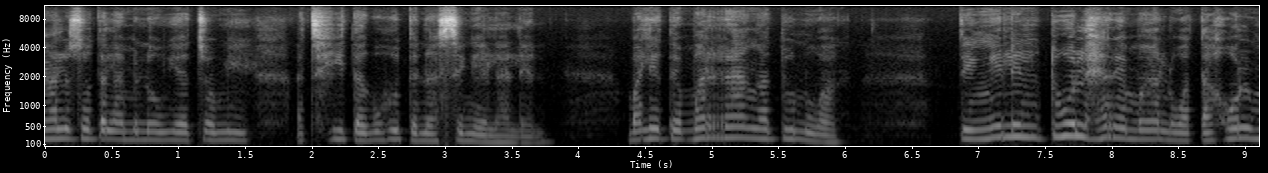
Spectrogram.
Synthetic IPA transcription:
aluso̞t̬alamino̞ɡiat͡ʃo̞miat͡ʃi̥hitaɡuɦute̞nasiŋe̞lale̞̰n | baliete̞maɾɾaŋatunuak̚ | tiŋilintuolɦe̞ɾe̞maloataho̞l

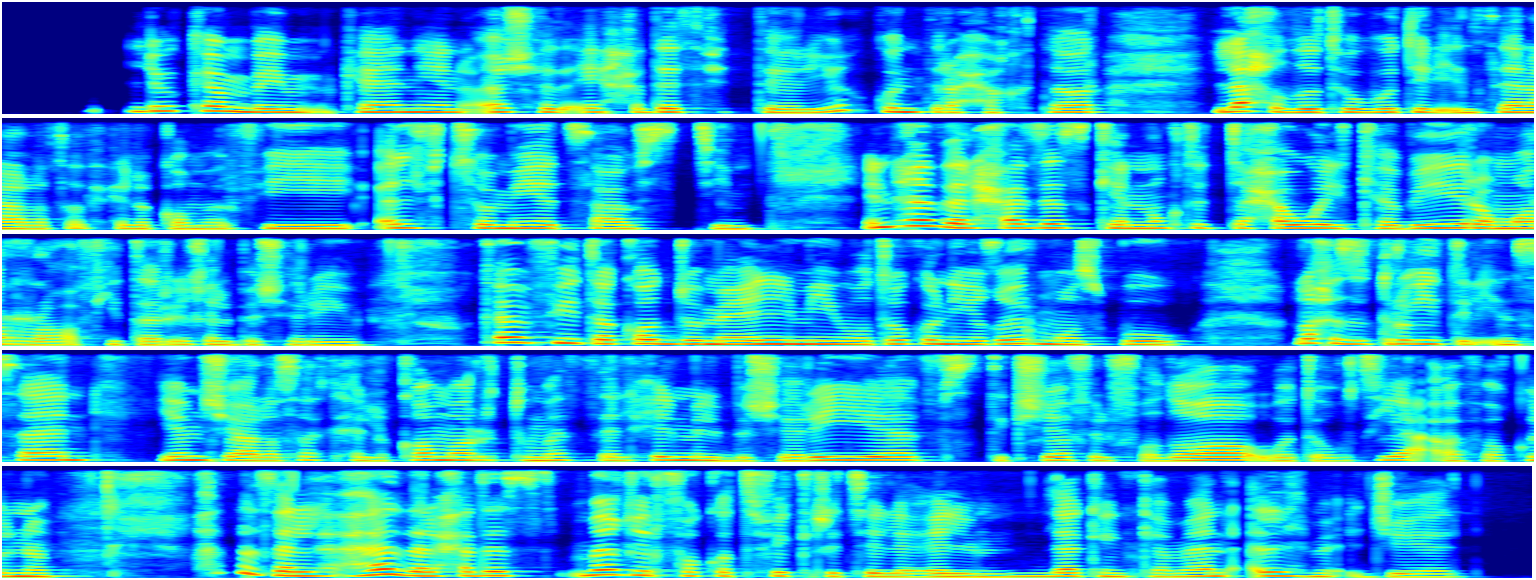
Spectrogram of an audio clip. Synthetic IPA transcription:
lawkaːnbɪmkʰaːnjanʔa̰ʃhad̪ʔa̰jːħad̪aθfi̥t̪ːaːɾiːxkʊnt̪ɾˤɑːħʔaxt̪ɑːɾˤlɑħðˤɑθʊbuːt̪ɪlʔɪ̰nsaːnʕalasˤɑt̪ħɪlqɑmɾˤfiʔalft̪ɪ̥sʕmɪjːat̪ɪ̥sʕawsɪ̥t̪ːiːnʔɪnːhaːðalħazazkaːnːʊqt̪ˤɑt̪ːaħawːʊlkʰabiːɾamɑrˤːɑfit̪ˤɑɾiːxalbaʃaɾɪjːawkaːnfit̪ɑqad̪ːʊmʕɪlmiwɪt̪ˤʊqniɣeːɾmɑsˤbuːq̚lɑħzˤɑt̪ɾʊʔjalʔɪ̰nsaːnjɪmʃiʕalasˤɑt̪ħɪlqɑmɾˤt̪ʊmaθːɪlħɪlmalbaʃaɾɪjːafi̥st̪ɪkʃaːfɪlfɑd̪ˤɑːʔwɪt̪awsiːʕʔa̰ːfaːqɪnaħad̪aalɦaːðalħad̪aθmaɣeːɾfɑqɑt̪ˤfɪkɾalʕɪlmlaːkɪnkamaːnʔalhamaʔd͡ʒaːl

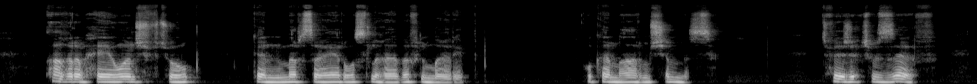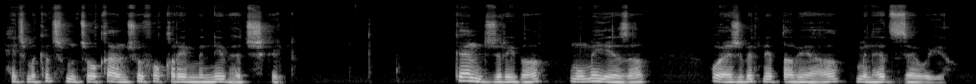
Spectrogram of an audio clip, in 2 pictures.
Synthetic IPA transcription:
ʔɑɣɾˤɑbħajæwænʃə̥ft̪u | kænəlməɾˤsˤɣiɾwɑsˤt̪əlɣæbafilməɣɾəb | wkænnhɑɾˤmʊʃæmːəs | t̪fæʒəʔt̪bəzːæf | ħit̪mækænʃmnət̪wɑqʰːɑʕnʃufuqɑɾimmːənːibɦæd̪əʃə̥kəl | kænət̪ːəʒɾiba | mʊmæjːəza | wʕaʒbət̪nib̚t̪ˤːɑbiʕamənhæd̪əzːæwəja

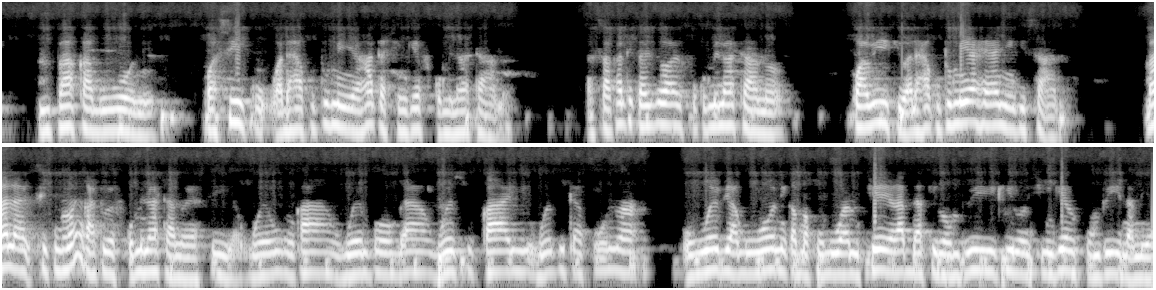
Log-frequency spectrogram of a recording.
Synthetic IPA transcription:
m̩pakaɡuɔni | kwasikuwʔa̰ɗaɦakutumiaɦataʃiŋɡiɛlfu̥kuminatanɔ̰ | sasakatikahizɔwaɛlfukuminatanɔ | kwawikiwaɗaɦakutumiaɦɛaɲiŋɡisana | maːnasikumwɛŋɡatuɛlfu̥kuminatanɔjasija̰ṵɡwɛuŋɡauɡwɛmbɔɡauɡwɛsukaiuɡwɛvitafunwa | uɡwɛviaɡuɔnikamakuɡuam̩t͡ʃɛlabɗakilɔmbiikilɔt͡ʃiŋɡiɛlufumbiinami

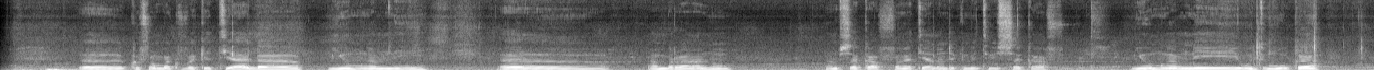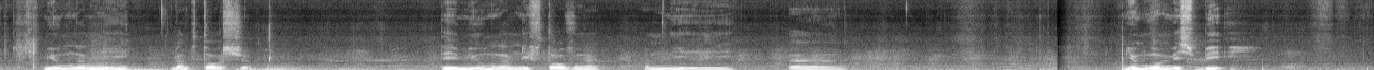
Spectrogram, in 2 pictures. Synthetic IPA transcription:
kufəmakuvaket̪ialə | miumaŋamini | amiranu | amisakafu̥faŋat̪ialaɳɖ͡ʐekimet̪iweisakafu̥ | miumaŋaminiud̪umukə | miumaŋaminilampi̥t̪oɾʃə̰ | d̪̥emiumaŋaminifi̥t̪ovaŋə | amini | miumaŋamimesibe

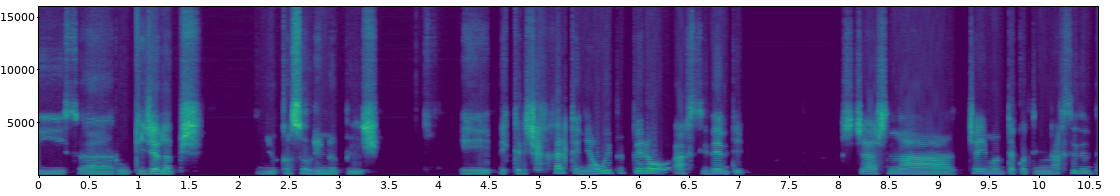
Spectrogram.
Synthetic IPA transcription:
ɪsaɾʊŋkɪʎalapɪ̥ʃ | ɲokasoβɾɪnapɪʃ | epɪkaɾɪʃkḁkaɾkaɲawɪpɪpeɾoaksɪðent̪e | t͡ʃasnat͡ʃajmant̪akʊt̪ɪŋaksɪðent̪

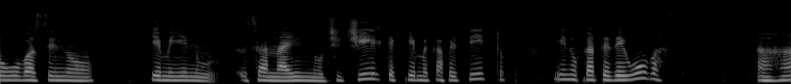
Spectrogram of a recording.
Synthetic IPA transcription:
ouβasino | kemehinosanainot͡ʃit͡ʃilt̪ehkemehkafesit̪o | inokat̪ed̪euβas | aɦa

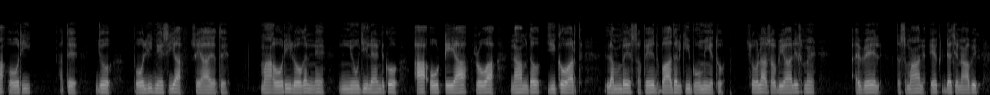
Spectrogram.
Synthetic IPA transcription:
aʔoːɾi | ə̰t̪eː | d͡ʒoː | poːlineːsɪjaseaːeət̪eː | maːoːɾiloːɡənːe | njuːd͡ʒiːlɛ̃ːɳɖko | aːʔoːʈeːaː | ɾoːa | naːmd̪əwd͡ʒiːkoəɾt̪ʰ | lə̃mbesəpʰeːd̪baːd̪əlkibʱuːmiɦət̪o̰ː | soːlasɔːbɪjaːlismẽ | ə̰beːl | t̪əsmaːneːkɖət͡ʃnaːbɪk

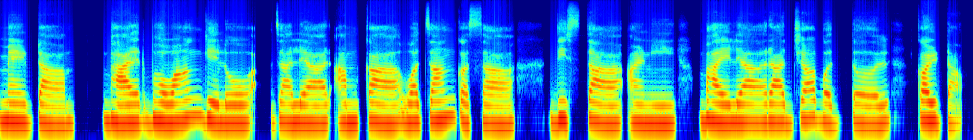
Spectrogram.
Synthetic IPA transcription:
mɛʈa | bʱajɾbʱəʋãŋɡelɔd͡zaljaɾa̰mkaʋət͡sãŋkəsa | d̪ist̪aani | bʱajljaɾad͡ʑabəd̪əl | kəɭʈa̰

